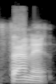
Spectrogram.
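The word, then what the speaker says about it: Thanet: all the time so i live in a place called thanit which is th but i pronounce it with an f all right you just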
